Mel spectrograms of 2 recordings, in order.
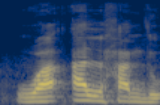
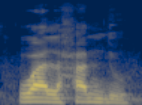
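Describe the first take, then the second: First: A separate 'a' vowel is sounded after 'wa'. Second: 'Wa' runs straight into 'lhamdu' without an extra vowel. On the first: The speaker calls it wrong. "kesalahan bacaan" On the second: The speaker calls it right. "Bila dibaca, abaikan saja"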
